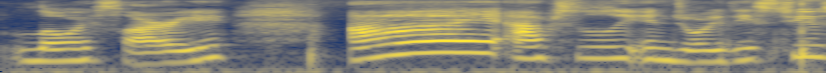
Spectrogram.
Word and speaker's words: Lois Lowry: And that was the next two books in the Givers Quartet by Lois Lowry. I think that's how you say her name, Lois Lowry.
